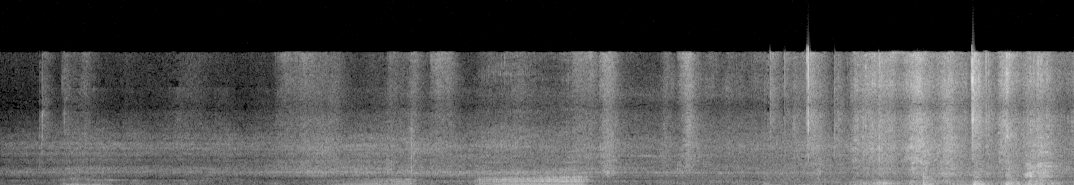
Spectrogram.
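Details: Pit bull fight: two drawn-out, voiced growling moans, the second longer and louder, followed by bursts of scuffling, clattering and broadband noise.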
